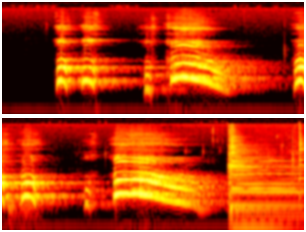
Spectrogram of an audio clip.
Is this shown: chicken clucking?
no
